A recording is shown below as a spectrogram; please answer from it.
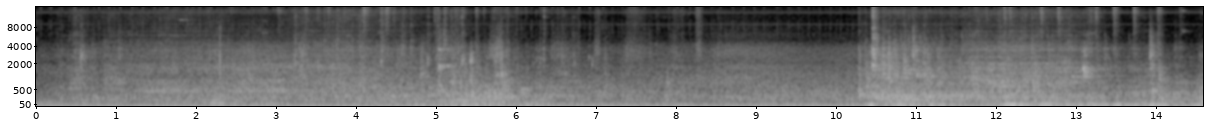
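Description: Orona passenger lift in use: a steady hum inside the car with a few faint clicks, turning suddenly louder with a low rumble about ten seconds in as the car travels.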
